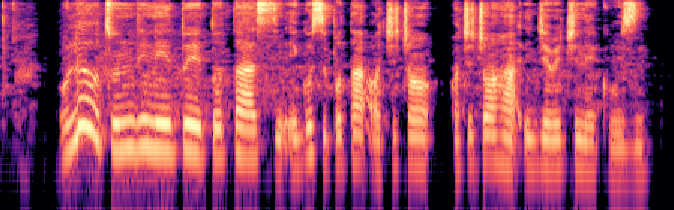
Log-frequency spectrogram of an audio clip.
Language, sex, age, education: Igbo, male, 15-29, tertiary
